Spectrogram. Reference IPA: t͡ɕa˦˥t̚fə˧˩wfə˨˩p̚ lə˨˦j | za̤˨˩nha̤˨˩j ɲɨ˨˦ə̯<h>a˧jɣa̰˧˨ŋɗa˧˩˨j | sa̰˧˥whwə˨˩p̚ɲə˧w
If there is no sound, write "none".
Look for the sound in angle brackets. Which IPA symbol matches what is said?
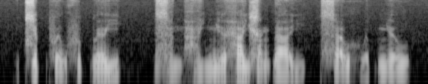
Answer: h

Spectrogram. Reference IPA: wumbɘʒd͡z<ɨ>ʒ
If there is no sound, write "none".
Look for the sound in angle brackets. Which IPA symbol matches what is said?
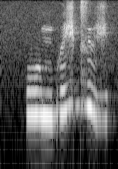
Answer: ɨ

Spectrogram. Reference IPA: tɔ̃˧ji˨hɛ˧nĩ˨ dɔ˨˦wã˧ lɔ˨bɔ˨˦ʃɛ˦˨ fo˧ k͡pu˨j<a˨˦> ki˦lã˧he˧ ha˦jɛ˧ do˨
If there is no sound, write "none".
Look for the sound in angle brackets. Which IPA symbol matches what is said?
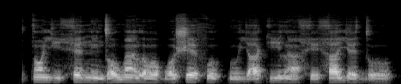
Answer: a˨˦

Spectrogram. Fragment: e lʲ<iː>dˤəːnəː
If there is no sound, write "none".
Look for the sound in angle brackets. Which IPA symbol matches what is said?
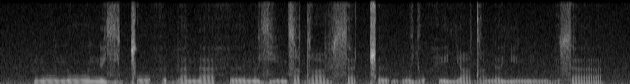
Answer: eː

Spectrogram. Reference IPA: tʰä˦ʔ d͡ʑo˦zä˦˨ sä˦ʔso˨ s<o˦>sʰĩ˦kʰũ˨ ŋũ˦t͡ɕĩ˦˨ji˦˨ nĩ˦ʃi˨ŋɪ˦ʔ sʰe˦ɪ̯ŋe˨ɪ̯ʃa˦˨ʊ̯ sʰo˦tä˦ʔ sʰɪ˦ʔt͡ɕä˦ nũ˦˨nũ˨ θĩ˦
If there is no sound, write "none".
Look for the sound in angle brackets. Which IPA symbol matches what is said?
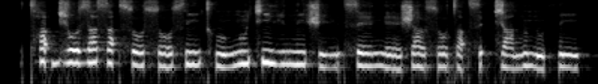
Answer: o˨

